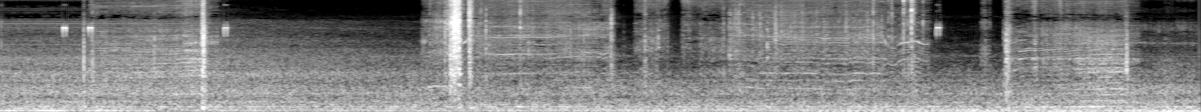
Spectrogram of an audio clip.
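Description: Whirring motor bursts with clicks and a loud clack as the faceplate and disc drive move, louder and rougher than it should be.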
